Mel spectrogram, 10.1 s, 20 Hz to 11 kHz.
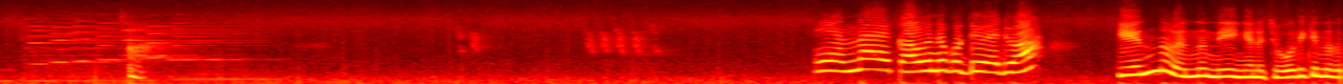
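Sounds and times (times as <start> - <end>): low hiss: 0.0 - 10.0
faint bird chirps: 3.4 - 3.8, 4.4 - 5.2.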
